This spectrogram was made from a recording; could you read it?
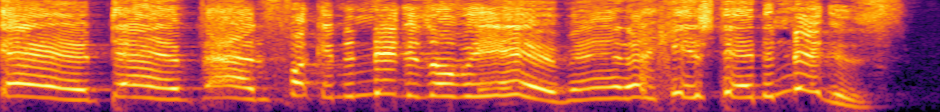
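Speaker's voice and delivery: very high, loud New York Italian man voice. Imitating Italians in a Spike Lee movie: imitating New York Italians. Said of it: "all those Italians are like".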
